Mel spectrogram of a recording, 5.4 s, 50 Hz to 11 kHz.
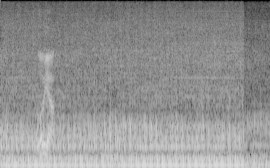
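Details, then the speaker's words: Freshly rebuilt Porsche 911 engine, now 3.8 L, running for the first time after install: steady idle with a light, loosely regular tick from brand-new hydraulic lifters still being worked in; power steering fluid was very low. "we've got some brand new lifters that are needing to be worked in that's for sure you can hear them ticking a little bit"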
